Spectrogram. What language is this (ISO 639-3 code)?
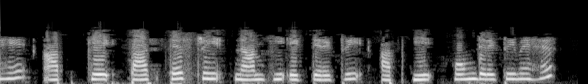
hin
